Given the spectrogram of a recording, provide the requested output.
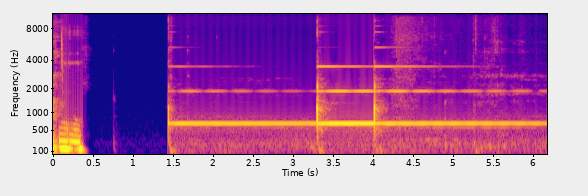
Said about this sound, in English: And partly what I'll do is use my just to get myself in the spirit of things, use my Tibetan bell. I hope that the sound will work.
